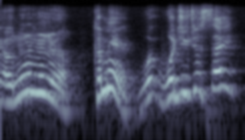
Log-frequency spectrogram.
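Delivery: high, rapid-repeat challenge; retold confrontation. Player calls back the kid who insulted him, acted-out confrontation. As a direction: refuse to let him back out.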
